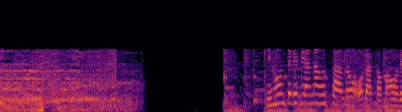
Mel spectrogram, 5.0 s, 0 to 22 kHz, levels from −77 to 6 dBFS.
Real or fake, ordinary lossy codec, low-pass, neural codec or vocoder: fake; none; 3.6 kHz; vocoder, 22.05 kHz, 80 mel bands, Vocos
